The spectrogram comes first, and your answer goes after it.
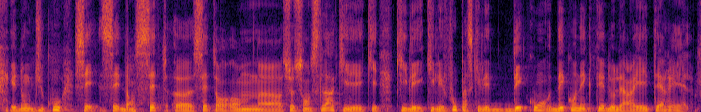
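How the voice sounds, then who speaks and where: A man with a Russian accent, medium in pitch, speaking fairly slowly with lively intonation and hardly any pauses. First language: Russian (speaking French). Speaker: journalist and former intelligence officer. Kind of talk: live radio debate.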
